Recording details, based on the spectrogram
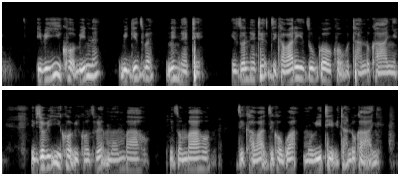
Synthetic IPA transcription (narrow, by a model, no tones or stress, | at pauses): iβijikʰo̞βine̞ | βiɡizwe̞ | nin̥he̞tʰe̞ | izo̞n̥he̞tʰe̞zikʰaβaɾizub̚ɡo̞ːkʰo̞̰βutʰaːndukʰaɲe̞ | ivjo̞βijikʰo̞βikʰo̞zwe̞̰muːmbaːho̞ | izo̞mbaːho̞ | zikʰaβa̰ziko̞ɡwamuβitʰḭβḭtʰaːnduka̰ɲe̞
